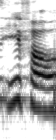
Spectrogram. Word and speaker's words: Aoife: Ähm, wobei es dann auch wieder dieses äh, Element gab, was nicht alle so gut fanden, nämlich, ähm, ich weiß, dass es Eva ausgesprochen wird, aber ich weiß das nur zufällig. Es wird ähm, A-O-I-F-E wird es geschrieben. Ich weiß auch, dass es Eva oder Iva ausgesprochen wird. Also Iva.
